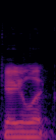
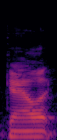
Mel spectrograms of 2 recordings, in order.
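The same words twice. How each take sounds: First: It is pronounced the Irish way. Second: It is pronounced the Scottish way. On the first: The language outside Scotland is meant. "when it's in not Scotland" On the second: The language of Scotland is meant. "when it's in Scotland"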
